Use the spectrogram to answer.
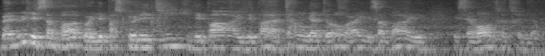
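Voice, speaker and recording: A man's voice: medium pitch, quick pace. A man with a cold presenting a robot live to an audience, speaking casually with lots of fillers and questions to the room. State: has a cold. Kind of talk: live technical demo to an audience. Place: hall with an audience. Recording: echoey room, distant mic, background noise.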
